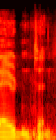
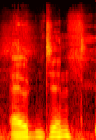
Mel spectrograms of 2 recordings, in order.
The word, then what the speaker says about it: Odenton: But yeah, I went to one brewery called the Crooked Crab in Odenton, although I'm not saying that right. – No, it's Odenton. – Odenton.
